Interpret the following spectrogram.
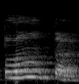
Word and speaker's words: planta: eu vou pra palavra planta eu já tenho um cenário diferente porque esse n que tá aparecendo em planta ele não é pronunciado ele apenas indica que a vogal é nasal então eu tenho isso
